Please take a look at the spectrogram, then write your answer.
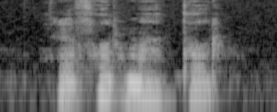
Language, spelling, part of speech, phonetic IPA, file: Polish, reformator, noun, [ˌrɛfɔrˈmatɔr], LL-Q809 (pol)-reformator.wav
